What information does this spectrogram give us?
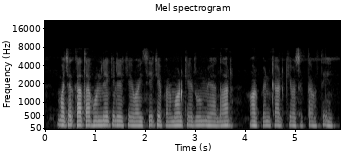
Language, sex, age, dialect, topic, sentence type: Hindi, male, 25-30, Awadhi Bundeli, banking, statement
